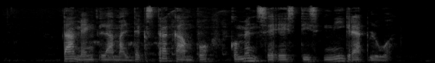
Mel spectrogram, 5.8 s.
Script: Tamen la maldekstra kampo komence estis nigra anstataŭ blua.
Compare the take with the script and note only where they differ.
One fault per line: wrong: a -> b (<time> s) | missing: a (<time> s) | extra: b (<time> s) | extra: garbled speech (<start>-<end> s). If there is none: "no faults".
missing: anstataŭ (4.8 s)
